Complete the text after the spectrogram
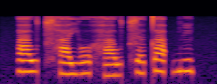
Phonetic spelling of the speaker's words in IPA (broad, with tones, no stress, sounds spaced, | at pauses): a˦ w t͡sʰ a˧ j o˥˧ h a˧ w t͡s ə˧ t̪ a˦ ʔ b ĩ˦ k̚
